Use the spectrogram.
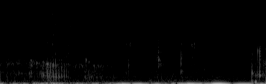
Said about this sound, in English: So here we are. This is story time. I have a little sip of my coffee here.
